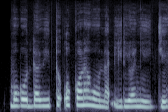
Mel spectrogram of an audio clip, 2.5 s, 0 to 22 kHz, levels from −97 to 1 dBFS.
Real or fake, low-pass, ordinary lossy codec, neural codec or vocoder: fake; none; none; codec, 44.1 kHz, 3.4 kbps, Pupu-Codec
